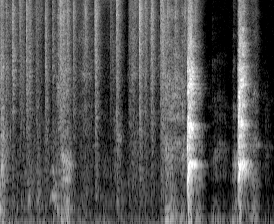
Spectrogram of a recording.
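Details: Pug going after shampoo bottles indoors: soft rustling and knocking first, then two loud, sharp barks spaced about a second apart.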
